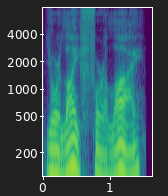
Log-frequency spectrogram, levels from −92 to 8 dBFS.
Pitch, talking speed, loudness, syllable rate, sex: 110 Hz, 185 wpm, -15 LUFS, 3.4 syllables/s, male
